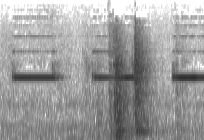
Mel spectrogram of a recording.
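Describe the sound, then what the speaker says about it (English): A microwave oven heats a bowl of mochi dough made from sugar, rice flour and water. Close, sustained electronic tones stop for a clunk of the door, then the tones start again, with no talking. "Now it goes in the microwave for a minute."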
